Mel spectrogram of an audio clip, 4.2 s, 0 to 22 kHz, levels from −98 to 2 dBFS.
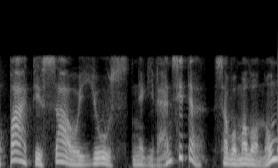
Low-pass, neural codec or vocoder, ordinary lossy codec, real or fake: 5.4 kHz; none; Opus, 64 kbps; real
